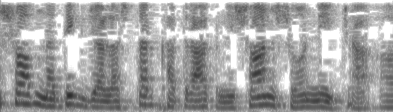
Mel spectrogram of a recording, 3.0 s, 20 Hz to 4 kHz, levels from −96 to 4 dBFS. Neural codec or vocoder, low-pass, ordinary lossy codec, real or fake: none; 3.6 kHz; none; real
